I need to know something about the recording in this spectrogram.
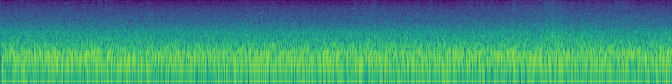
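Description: Tyres roll over the road with a low rumble.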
